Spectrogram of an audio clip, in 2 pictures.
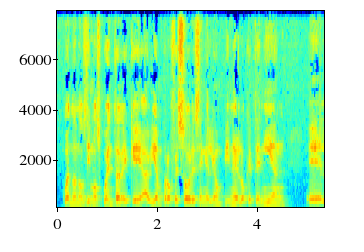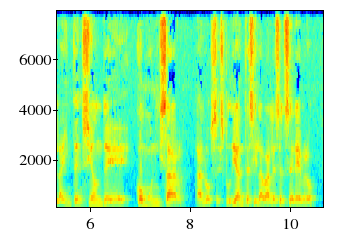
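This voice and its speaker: A man talks at a fairly slow pace, his words carrying audible room echo against noticeable background noise. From Peru (Lima), born in Vienna. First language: German (speaking Spanish). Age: 70s. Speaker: oral history interviewee. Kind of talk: oral history interview. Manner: hesitant with frequent fillers.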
